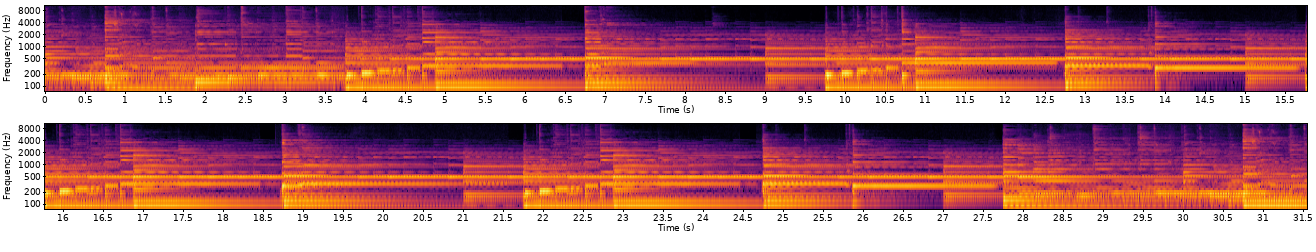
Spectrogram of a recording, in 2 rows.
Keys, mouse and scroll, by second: 1.1 F9, 1.9 click, 3.7 click, 7.7 F9, 9.3-15.2 drag, 15.3 F9, 15.6-18.3 drag, 21.1 F9, 21.8 click.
